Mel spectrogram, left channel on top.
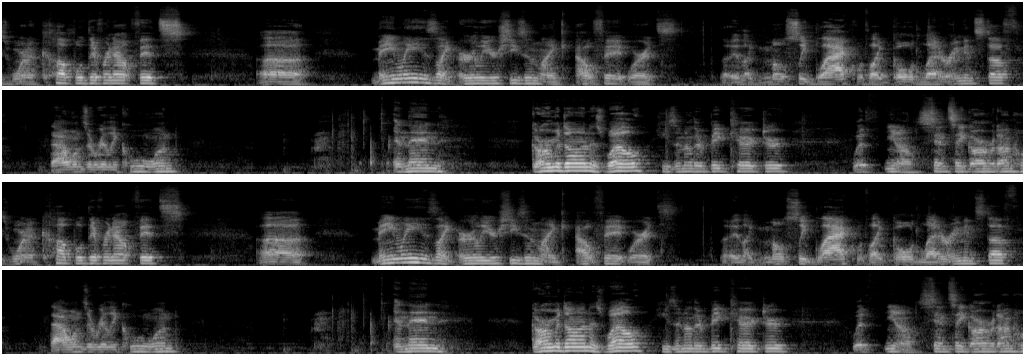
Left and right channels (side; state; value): both; normal; correlation 0.57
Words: worn a couple different outfits. Mainly his like earlier season like outfit where it's like mostly black with like gold lettering and stuff. That one's a really cool one. And then Garmadon as well. He's another big character with, Sensei Garmadon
